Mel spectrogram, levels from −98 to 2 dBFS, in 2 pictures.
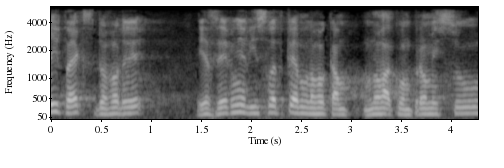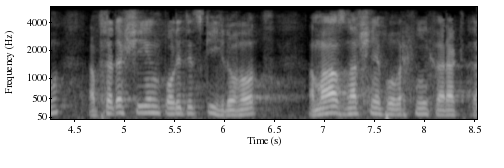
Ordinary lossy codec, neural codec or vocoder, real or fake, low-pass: AAC, 24 kbps; codec, 16 kHz, 4 kbps, FunCodec, trained on LibriTTS, 50 frames a second; fake; 5.4 kHz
